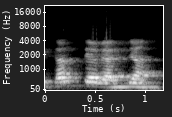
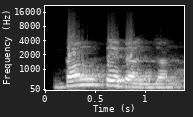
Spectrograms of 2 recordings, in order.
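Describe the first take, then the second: First: दंत व्यंजन slow and deliberate, stress on दंत; correct term. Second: दंत व्यंजन slow and deliberate; correct term. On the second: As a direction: spell out दंत व्यंजन slowly. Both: Shown as a demonstration. Teacher correcting the pun, slow and clear. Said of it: "दंत मंजन नहीं".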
